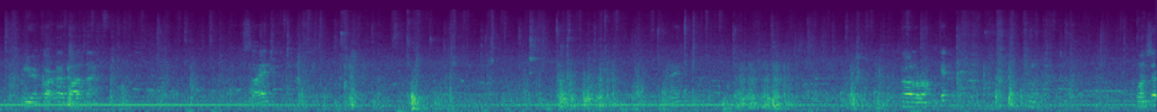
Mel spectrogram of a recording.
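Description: Feet shuffle and thump on a padded ring floor.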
